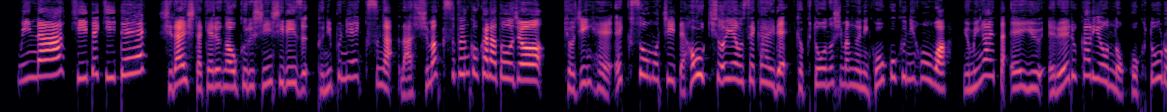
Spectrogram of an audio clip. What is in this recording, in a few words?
japanese animation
